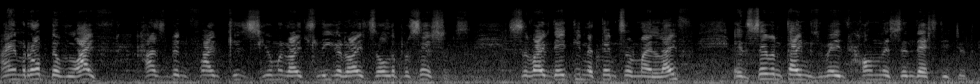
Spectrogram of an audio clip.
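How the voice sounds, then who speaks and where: A woman keeps a moderate pace while noticeable background noise is present. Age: 60s. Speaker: street demonstrator. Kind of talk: documentary interview.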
